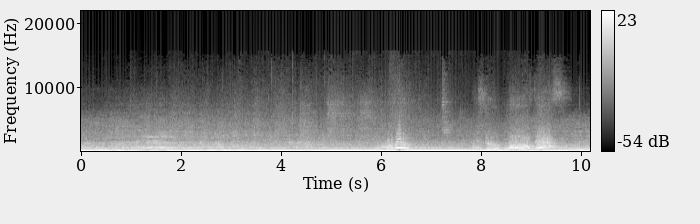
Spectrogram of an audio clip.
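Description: Heavy metal band live: a distorted electric guitar chord held and left ringing, with the crowd shouting and cheering from about six seconds in.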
